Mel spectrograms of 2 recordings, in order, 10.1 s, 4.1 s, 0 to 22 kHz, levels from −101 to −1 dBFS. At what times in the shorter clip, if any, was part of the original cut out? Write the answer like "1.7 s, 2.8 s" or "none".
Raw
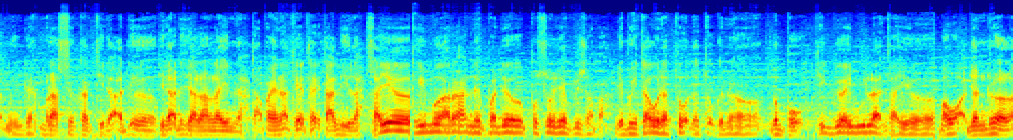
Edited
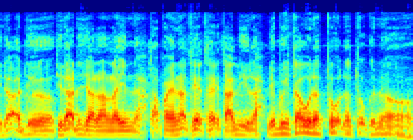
2.6 s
